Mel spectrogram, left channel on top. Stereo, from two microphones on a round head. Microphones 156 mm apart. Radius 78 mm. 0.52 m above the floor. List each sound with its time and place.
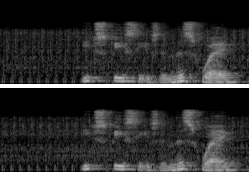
0.8 s a man speaking: 10° right (ahead or behind), 3 m; by 2.4 s 35° right (ahead or behind), 2.5 m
